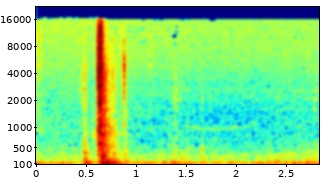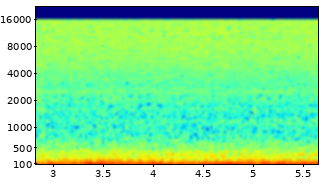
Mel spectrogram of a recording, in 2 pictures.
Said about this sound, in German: Ihr Wagen ist vorgefahren.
